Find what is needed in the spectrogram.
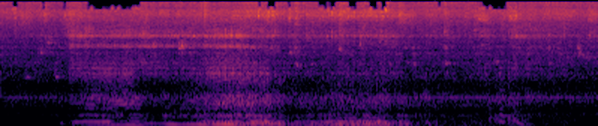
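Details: Loud snoring from a sleeping cat, apparently dreaming: low, rumbling, rattly breathing rising and falling over a few seconds.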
